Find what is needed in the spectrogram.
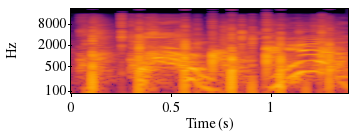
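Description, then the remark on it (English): Scattered hand claps ring out in quick, uneven bursts, mixed with voices cheering and whooping, a short lively round of applause from a group welcoming a producer. “Let's give a warm round of applause for ….”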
